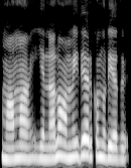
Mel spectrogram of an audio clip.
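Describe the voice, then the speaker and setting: A woman's voice: a little high, steady tone, normal speed, clean tone, no echo, studio quality, lightly acted. Give me a frantic tearful young man in an audio drama, read by a woman. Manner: tearful, pleading. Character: frantic young man fearing for his sister.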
